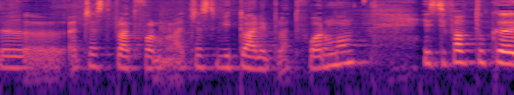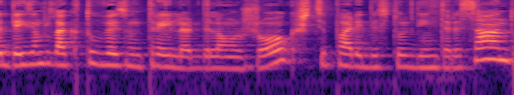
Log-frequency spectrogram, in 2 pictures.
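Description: A young woman co-hosting a podcast in casual chat, hesitant, with many fillers and frequent laughs. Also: mid-range voice. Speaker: podcast co-host.

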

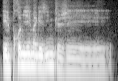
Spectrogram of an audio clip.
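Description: Low, mellow-voiced man from French Guiana. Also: unhurried. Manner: relaxed, rambling, many hesitant fillers. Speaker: guest beatboxer. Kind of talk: casual interview answers.

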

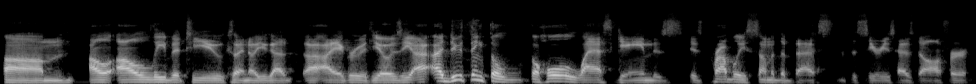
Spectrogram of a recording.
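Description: A young man co-hosting a podcast, talking in a relaxed, hesitant way about his favorite film scenes. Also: low voice, normal speed, few pauses, dry recording. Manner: relaxed, hesitant with many fillers and restarts. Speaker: podcast co-host. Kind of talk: casual movie discussion.

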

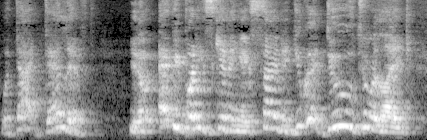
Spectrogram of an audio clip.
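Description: Very high-pitched and animated, the young Canadian host talks briskly with vocal fry and a slightly bright tone. He runs a casual live interview show, chatty and full of laughs and fillers. The distant mic, set back, makes the audio roomy.

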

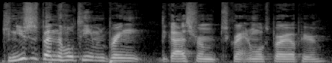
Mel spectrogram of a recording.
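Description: A man's voice: a little high, animated, quick pace, a bit bright. A man hosting casual sports banter in a home basement, needling his co-hosts with joking questions. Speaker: sports talk host.

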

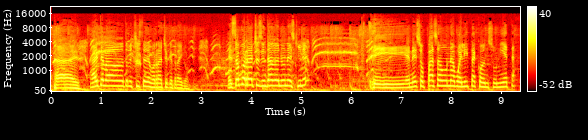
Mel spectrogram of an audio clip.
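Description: A man's voice: sits high, lively intonation, normal speed, over loud music. A man hosting a morning radio show, joking around and telling gags. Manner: playful, tells jokes with acted quotes.

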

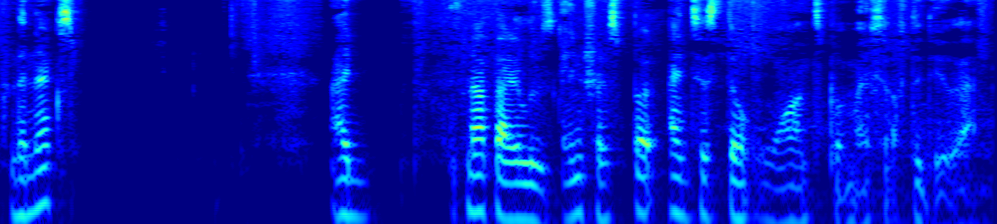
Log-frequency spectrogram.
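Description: A young man talks alone into his podcast mic, drawling slowly in a flat, monotone voice. He rambles and second-guesses himself and leans on fillers. His pitch sits in an ordinary middle range. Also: slight background noise. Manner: rambling, hesitant, many fillers. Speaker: podcast host. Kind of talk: casual solo podcast monologue.

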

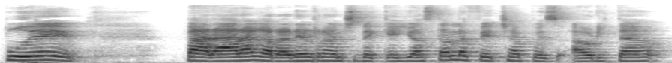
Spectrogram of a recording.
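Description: A woman's voice: mid-range voice, steady tone, moderate pace. A young woman, a podcast co-host telling a candid personal story in casual chat and mixing in English words. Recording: echoey room.

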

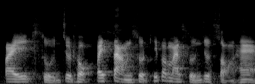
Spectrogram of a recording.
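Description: Bright, lively man explaining markets. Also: medium pitch, very fast. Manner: animated, explains step by step with examples. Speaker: crypto advisory firm CEO, guest. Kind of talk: explanatory talk show discussion.

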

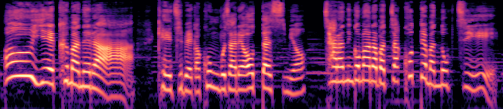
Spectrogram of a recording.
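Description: A woman's voice: high-pitched, very animated, normal speed. A woman voicing a domineering older mother-in-law who scolds sharply and favors her grandson, in a cartoon drama. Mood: dismissive. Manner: scolding, sharp, rising to shouts. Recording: faint background music.

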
